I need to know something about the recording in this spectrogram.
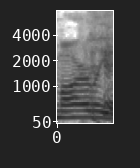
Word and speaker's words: Majerle: game and everybody's like no his name is dan marley like that's just how you say it i'm like no they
